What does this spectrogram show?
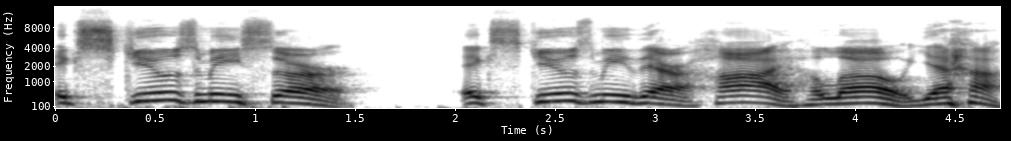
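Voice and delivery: pushy, entitled, obnoxious, drawn-out put-on voice. Speaker retells someone on a quiet plane calling the male flight attendant, imitating a loud obnoxious voice. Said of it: "like so loudly and obnoxiously".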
